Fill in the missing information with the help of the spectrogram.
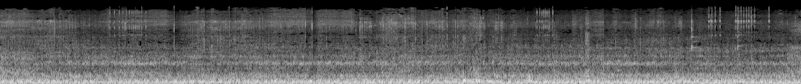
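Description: A boat's engine idling steadily, a low even hum with no change in pace.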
